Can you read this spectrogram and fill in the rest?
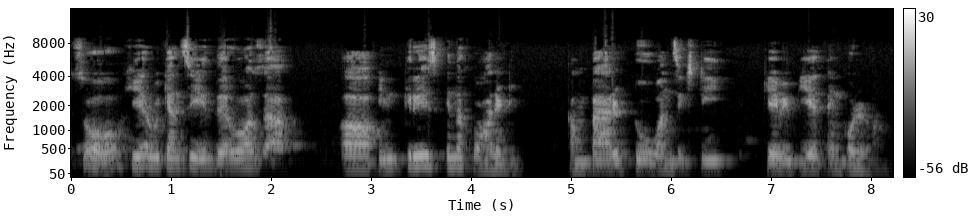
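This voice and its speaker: A young man speaks with an Indian accent at an average male pitch. He presents a technical demonstration in the manner of a student, explaining step by step haltingly and often repeating his phrases. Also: fairly even intonation. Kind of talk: screen-recorded technical demonstration.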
